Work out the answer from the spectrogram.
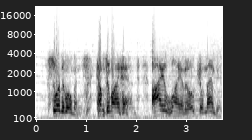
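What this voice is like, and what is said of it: Poorly imitated cartoon hero voice. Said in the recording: “That's a pretty bad accent. I don't know what I was trying with that one.”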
